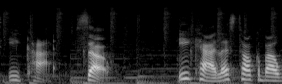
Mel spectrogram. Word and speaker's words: Ikat: I figured out during my research this week when I wanted to present this topic that I had been pronouncing it wrong. So I've been saying Ikat and it's Ikat.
